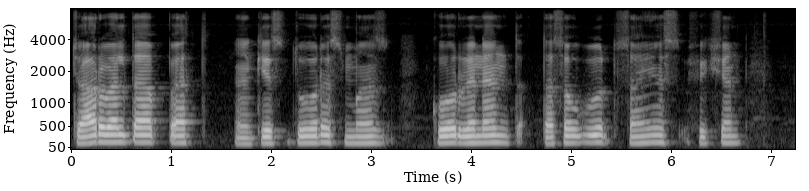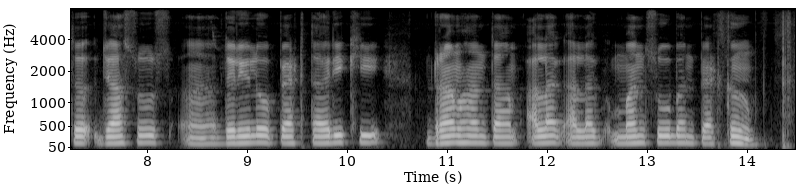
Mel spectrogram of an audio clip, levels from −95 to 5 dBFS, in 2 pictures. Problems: low volume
